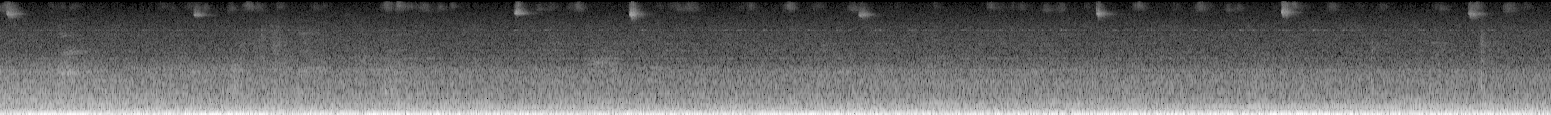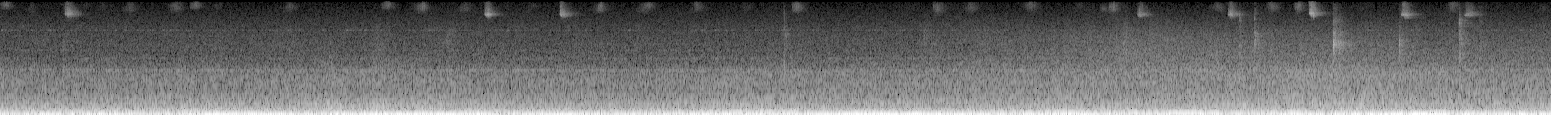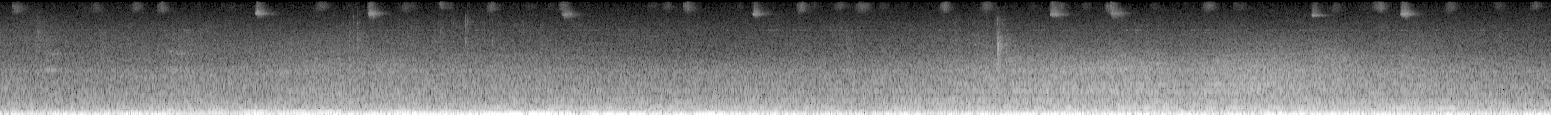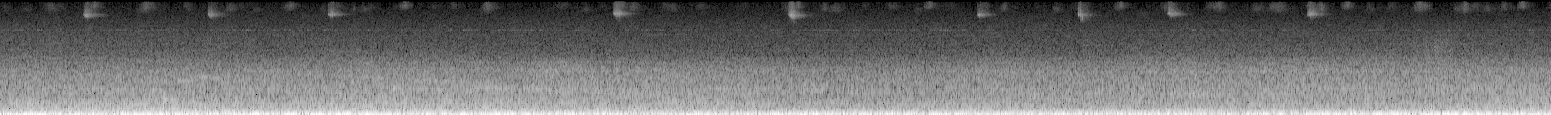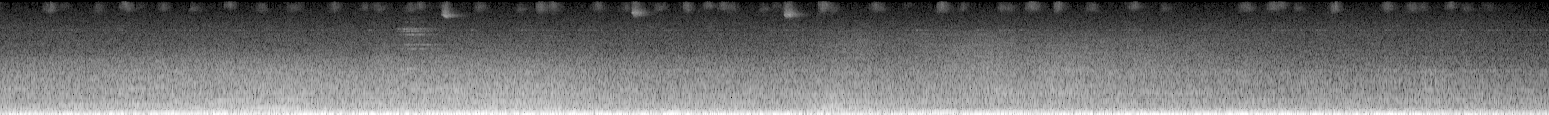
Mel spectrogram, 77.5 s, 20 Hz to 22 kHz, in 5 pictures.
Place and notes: Vicolo delle Ville, Trieste, Italy - dry leaves
midnight ambience, stony street ...
8 September 2013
